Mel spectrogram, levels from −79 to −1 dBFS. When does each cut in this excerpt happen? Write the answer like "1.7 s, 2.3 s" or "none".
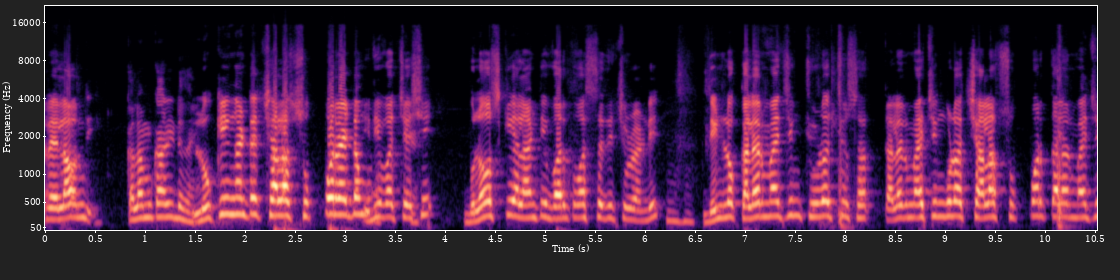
3.2 s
